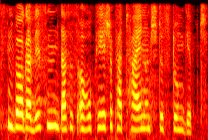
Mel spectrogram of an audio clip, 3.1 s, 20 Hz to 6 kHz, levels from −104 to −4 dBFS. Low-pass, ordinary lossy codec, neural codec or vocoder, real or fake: 5.4 kHz; none; vocoder, 44.1 kHz, 128 mel bands, Pupu-Vocoder; fake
